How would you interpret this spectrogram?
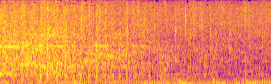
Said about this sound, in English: He stood and began to move slowly and cautiously toward the sound of the firefight.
